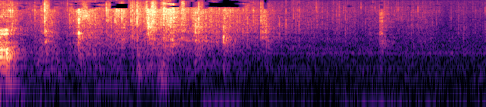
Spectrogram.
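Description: Light clicks and rustling of cardboard packaging being handled in a shipping box, dying down near the end.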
